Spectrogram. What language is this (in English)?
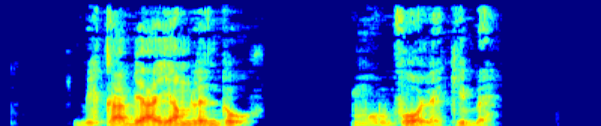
Kwasio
